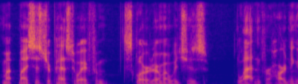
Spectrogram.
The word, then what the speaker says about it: scleroderma: just mentioned who passed away and excuse my pronunciation scleroderma derma you're there it's scleroderma scleroderma i finally got something right um research foundation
